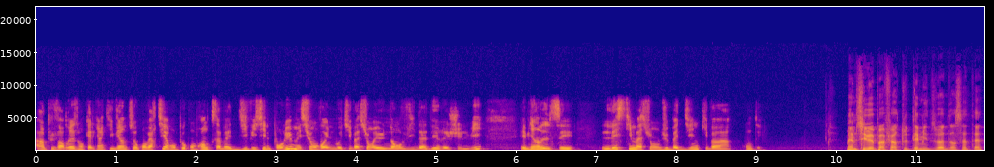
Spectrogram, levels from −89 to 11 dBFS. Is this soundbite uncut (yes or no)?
yes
